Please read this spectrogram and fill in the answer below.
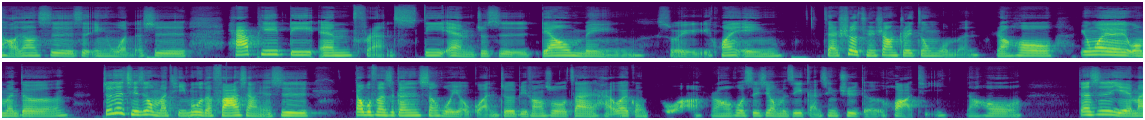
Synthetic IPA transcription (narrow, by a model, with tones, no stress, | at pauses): xɑ˨˩ʊɕjɑ˥˧ŋʂɻ̩˥˧ʂɻ̩˥˩ʔi˧˥ŋwə̰˨˩˦nd̪ə̰˦ʂɻ̩˥˩ha˥pʰi˧d̪i˥ʔɛ˥˩mfɹɛ̰˧˩nsd̪̥i˧ɛ˥˩mt͡ɕjo˥˧ʊʂɻ̩˥˩d̪ɛ˦˥˦ʊmi˧˩ŋswɔ̰˧˥ḭ˨˩xwa˦ni˧˥ŋ | t͡sa˥˧ɪʂɤ˥˩t͡ɕʰy˧˥nʂɑ˥˩ŋʈ͡ʂwe˥ɪt͡sʊ˥ŋwɔ̰˨˩mə̰˦nɻa˧˥nxo˥˩ʊ | i˦˥nwe˥˩ɪwɔ˨˩mə˦nd̪ə˧ | t͡ɕjo˥˧ʊʂɻ̩˥˩t͡ɕʰi˧˥ʂ̬ɻ̩˧˥wɔ˨˩mə˨nt̪ʰi˧˥mu˥˩d̪ə˩fa˥ɕjɑ˨˥˦ŋjɛ̰˨˩ʂɻ̩˥˧ | t̪a˥˧ʊpu˥˧fə˧nʂ̬̩˥˩kə˦nʂə˥ŋxwɔ˧˥jo̰˨˩ʊkwa̰˦nt͡ɕo˥˧ʂ̩˥˩pi˨˩fɑ˥ŋʂwɔ˥t͡sa˥˩ɪxa˨˩ɪwa˥˩ɪkʊ˥ŋt͡swɔ˥˩a̰˨˩ɻa˧˥nxo˥˧ʊxwɔ˥˧ʂɻ̩˥˧i˥˩ɕjɛ˥wɔ˨˩mə˦t͡sɹ̩˥˩t͡ɕi˨˥ka̰˨˩nɕi˥˧ŋt͡ɕʰy˥˩d̪ə̰˩xwa̰˥˩t̪ʰi˧˥ɻa˧˥nxo˥˩ʊ | t̪a˥˧nʂ̬ɻ̩˥˩jɛ˨˩ma˧˦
